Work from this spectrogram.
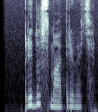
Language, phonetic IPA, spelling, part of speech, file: Russian, [prʲɪdʊsˈmatrʲɪvətʲ], предусматривать, verb, Ru-предусматривать.ogg
- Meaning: 1. to foresee, to envisage, to anticipate 2. to provide (for), to stipulate (for)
